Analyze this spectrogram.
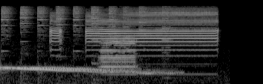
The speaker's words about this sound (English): guess maybe that is a buzzer.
